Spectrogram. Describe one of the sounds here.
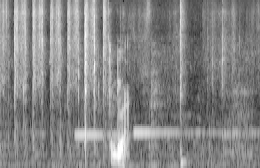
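A card slaps softly onto a table.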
